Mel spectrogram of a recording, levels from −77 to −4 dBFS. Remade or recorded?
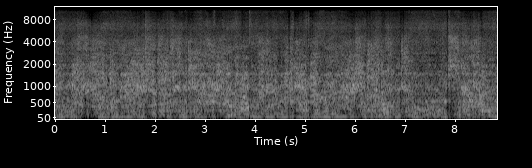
remade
